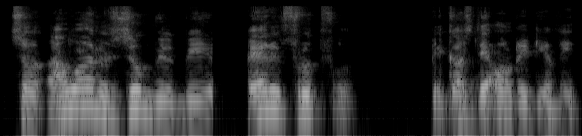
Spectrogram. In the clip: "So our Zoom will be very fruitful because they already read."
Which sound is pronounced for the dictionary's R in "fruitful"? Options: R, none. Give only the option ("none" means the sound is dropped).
R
